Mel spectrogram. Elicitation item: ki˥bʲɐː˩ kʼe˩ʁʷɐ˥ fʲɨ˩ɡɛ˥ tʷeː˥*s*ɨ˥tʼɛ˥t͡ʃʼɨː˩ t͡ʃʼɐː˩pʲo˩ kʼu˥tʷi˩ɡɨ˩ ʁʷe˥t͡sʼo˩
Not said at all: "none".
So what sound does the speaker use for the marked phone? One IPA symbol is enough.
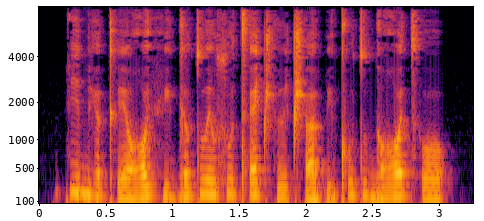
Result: sʷ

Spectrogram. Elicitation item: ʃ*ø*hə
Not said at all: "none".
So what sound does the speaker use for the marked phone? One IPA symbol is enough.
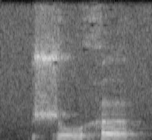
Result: u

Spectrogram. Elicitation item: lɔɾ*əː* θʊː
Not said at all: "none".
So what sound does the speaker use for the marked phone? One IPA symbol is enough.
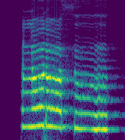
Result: ɔː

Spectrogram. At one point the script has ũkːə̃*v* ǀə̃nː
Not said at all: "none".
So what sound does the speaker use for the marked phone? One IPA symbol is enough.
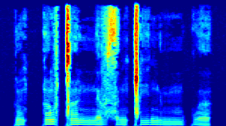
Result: v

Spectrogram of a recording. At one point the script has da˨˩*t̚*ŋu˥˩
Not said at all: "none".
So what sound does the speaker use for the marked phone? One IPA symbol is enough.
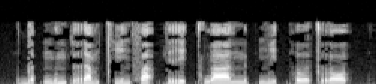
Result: p̚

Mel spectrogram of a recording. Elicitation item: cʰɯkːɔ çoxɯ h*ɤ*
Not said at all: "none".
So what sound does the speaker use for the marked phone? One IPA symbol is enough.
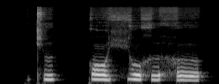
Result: ɤ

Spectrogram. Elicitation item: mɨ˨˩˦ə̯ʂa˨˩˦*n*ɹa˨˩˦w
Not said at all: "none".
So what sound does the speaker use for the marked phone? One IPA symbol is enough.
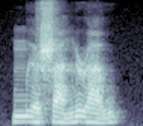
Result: n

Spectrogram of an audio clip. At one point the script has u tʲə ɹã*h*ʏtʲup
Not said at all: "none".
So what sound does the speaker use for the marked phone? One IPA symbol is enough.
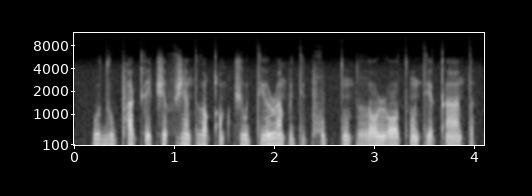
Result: p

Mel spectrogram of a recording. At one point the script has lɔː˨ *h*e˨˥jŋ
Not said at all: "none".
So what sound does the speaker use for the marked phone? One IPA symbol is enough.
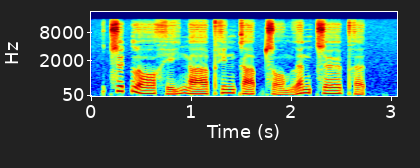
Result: h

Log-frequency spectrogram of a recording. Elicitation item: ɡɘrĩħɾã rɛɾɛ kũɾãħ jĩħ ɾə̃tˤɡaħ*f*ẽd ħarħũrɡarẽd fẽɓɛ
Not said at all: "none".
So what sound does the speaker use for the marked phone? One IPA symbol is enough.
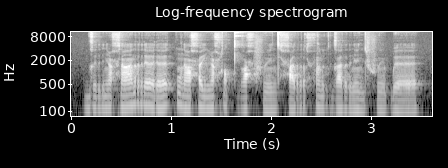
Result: f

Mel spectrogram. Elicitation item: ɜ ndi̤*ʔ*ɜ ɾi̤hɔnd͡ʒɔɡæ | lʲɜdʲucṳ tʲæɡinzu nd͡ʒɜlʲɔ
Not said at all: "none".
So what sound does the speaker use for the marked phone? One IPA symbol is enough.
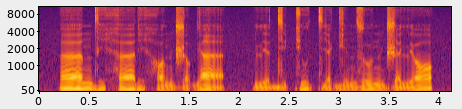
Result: h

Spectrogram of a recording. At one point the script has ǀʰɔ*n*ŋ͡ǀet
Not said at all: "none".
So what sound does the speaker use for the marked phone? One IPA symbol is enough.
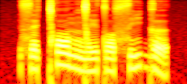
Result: n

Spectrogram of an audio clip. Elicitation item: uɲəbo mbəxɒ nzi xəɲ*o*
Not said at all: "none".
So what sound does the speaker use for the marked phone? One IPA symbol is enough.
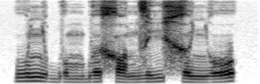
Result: o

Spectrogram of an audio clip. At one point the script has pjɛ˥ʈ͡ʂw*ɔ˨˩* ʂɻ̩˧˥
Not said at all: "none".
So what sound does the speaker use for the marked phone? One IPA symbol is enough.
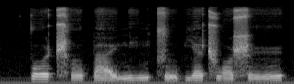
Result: ɔ˧˥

